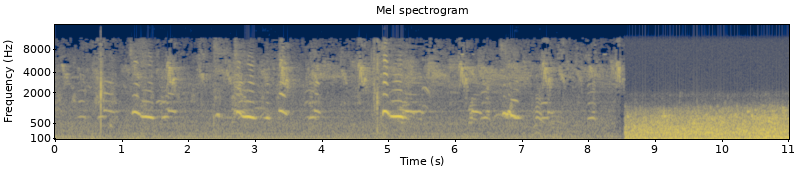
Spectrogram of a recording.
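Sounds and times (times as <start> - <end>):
waterfowl honking: 0.0 - 8.4.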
